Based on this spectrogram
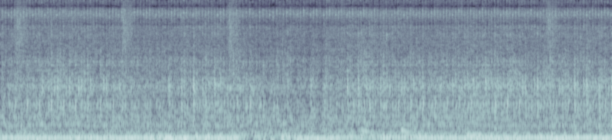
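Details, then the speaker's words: Astra van diesel after engine change (old engine's water pump leaked), new belt fitted: steady low idle, even beat, no knocks; runs sweet, though possibly a slight low-rev misfire, other injectors may be changed. "well that seems quite successful took a little bit of time to get the diesel to come through again that's to be expected after everything's been disconnected sounds like it runs quite sweet"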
